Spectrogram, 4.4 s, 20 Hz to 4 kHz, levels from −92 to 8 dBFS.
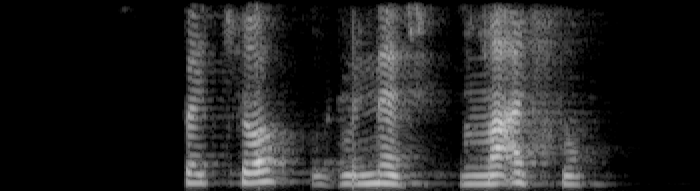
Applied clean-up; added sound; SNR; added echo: neural mask model DeepFilterNet 3.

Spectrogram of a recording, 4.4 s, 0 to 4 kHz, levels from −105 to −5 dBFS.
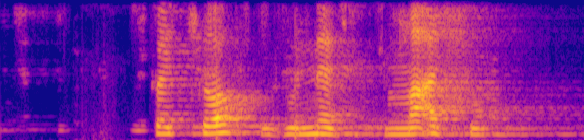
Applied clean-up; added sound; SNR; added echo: neural separator model SepFormer DNS4.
